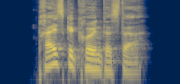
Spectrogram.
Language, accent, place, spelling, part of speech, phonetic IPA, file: German, Germany, Berlin, preisgekröntester, adjective, [ˈpʁaɪ̯sɡəˌkʁøːntəstɐ], De-preisgekröntester.ogg
- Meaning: inflection of preisgekrönt: 1. strong/mixed nominative masculine singular superlative degree 2. strong genitive/dative feminine singular superlative degree 3. strong genitive plural superlative degree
